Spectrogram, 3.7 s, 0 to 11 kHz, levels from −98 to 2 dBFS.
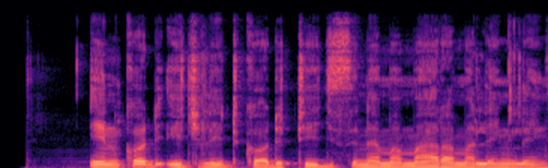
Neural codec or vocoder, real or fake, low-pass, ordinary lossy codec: none; real; 9.9 kHz; none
